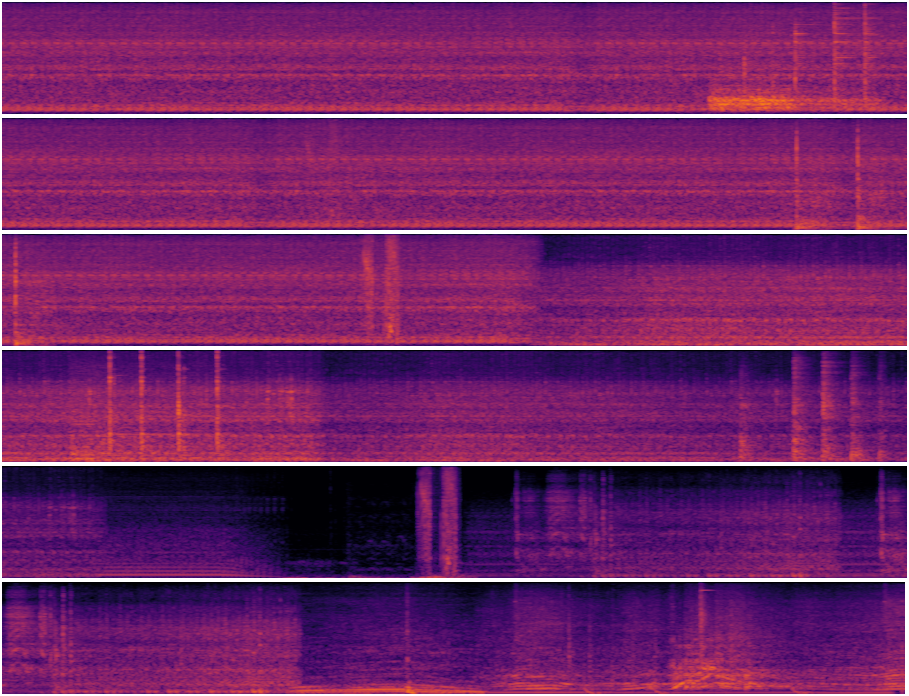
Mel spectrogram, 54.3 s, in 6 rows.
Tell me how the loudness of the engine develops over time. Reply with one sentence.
The volume of the engine goes down, then up.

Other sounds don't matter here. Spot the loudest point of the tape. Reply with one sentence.
The volume of the tape peaks at 22 seconds.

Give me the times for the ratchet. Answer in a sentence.
The ratchet can't be heard in this clip.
